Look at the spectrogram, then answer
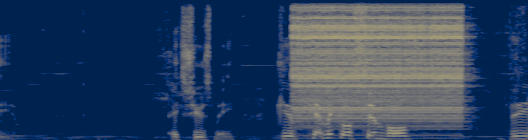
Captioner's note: buzzer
